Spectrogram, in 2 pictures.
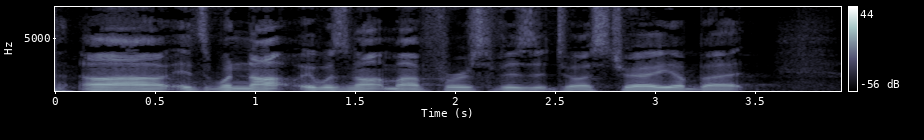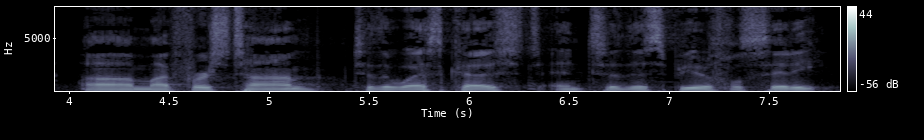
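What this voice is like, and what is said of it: American Southern accent. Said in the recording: “a southern accent”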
